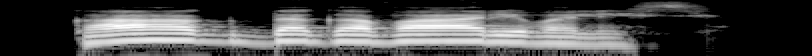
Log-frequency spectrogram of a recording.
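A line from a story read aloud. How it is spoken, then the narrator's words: Muttering. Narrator (Russian): Он пробормотал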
